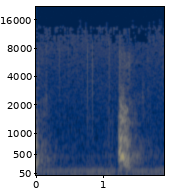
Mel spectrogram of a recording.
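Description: A large mastiff named Saba, of one of the largest dog breeds in the world, gives a single deep, booming bark, loud, over a steady low background hum.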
